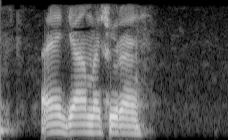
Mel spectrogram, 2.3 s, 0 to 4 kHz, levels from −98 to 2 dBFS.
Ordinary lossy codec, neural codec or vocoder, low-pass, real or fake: MP3, 32 kbps; none; 3.6 kHz; real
